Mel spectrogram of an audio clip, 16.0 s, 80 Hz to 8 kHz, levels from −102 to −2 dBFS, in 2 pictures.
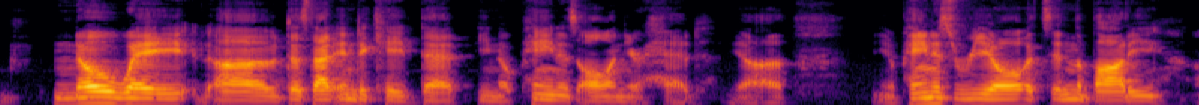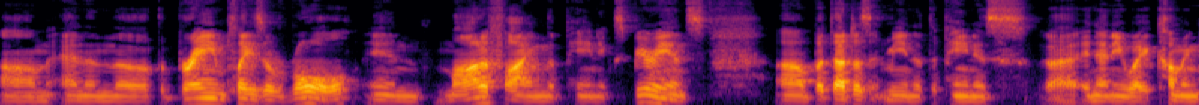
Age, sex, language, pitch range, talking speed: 30-49, male, English, 95-115 Hz, 200 wpm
